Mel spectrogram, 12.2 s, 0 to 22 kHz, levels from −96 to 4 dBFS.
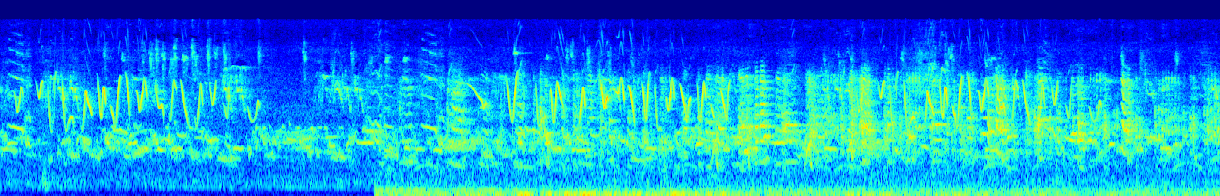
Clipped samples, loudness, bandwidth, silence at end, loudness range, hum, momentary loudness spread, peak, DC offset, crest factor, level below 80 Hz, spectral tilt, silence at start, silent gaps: under 0.1%; -30 LUFS; 16 kHz; 0 s; 6 LU; none; 10 LU; -14 dBFS; under 0.1%; 18 dB; -48 dBFS; 0 dB/octave; 0 s; none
